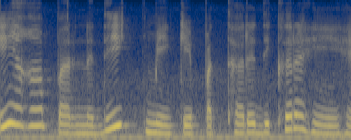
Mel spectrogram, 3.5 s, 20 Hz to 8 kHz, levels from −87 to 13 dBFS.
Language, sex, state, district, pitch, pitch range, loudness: Hindi, female, Haryana, Charkhi Dadri, 195 Hz, 180-285 Hz, -15 LUFS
